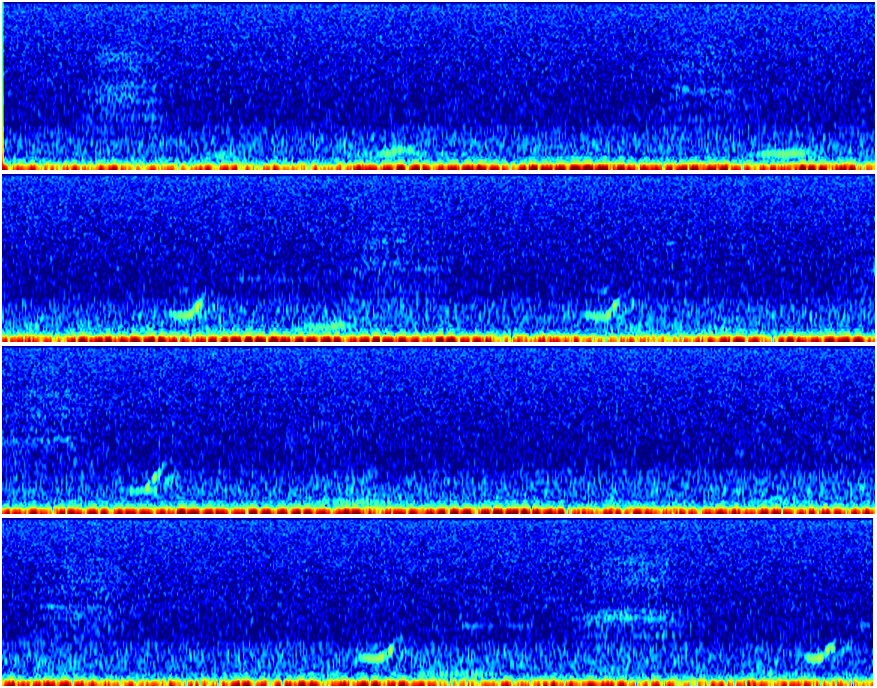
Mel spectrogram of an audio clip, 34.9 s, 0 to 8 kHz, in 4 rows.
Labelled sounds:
0.9	1.2	humpback whale, 2.6 to 3.0 kHz
11.1	11.3	humpback whale, 1.1 to 1.2 kHz
26.6	26.9	humpback whale, 1.3 to 1.6 kHz
30.8	32.5	humpback whale, 1.0 to 1.5 kHz

